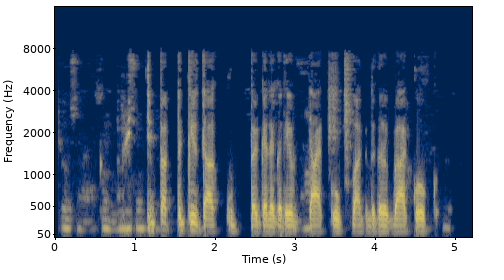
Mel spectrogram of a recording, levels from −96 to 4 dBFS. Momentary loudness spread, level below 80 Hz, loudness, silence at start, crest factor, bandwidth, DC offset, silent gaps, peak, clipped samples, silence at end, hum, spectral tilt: 14 LU; -52 dBFS; -16 LUFS; 0.1 s; 16 dB; 7.8 kHz; under 0.1%; none; -2 dBFS; under 0.1%; 0.3 s; none; -6 dB/octave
